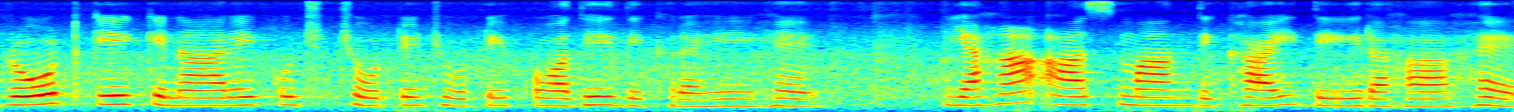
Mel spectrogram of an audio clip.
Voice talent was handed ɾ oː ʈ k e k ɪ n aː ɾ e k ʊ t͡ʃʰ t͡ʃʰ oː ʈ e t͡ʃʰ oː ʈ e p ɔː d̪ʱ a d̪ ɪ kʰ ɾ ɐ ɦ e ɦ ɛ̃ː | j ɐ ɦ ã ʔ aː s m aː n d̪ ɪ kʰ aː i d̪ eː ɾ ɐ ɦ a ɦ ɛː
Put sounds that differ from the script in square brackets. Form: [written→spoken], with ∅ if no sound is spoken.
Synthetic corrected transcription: ɾ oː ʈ k e k ɪ n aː ɾ e k ʊ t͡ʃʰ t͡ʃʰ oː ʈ e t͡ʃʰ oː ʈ e p ɔː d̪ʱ [a→e] d̪ ɪ kʰ ɾ ɐ ɦ e ɦ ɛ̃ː | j ɐ ɦ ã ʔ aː s m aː n d̪ ɪ kʰ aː i d̪ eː ɾ ɐ ɦ a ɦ ɛː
